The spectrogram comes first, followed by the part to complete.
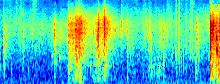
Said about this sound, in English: opens the envelope and fans out a wad of cash.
